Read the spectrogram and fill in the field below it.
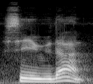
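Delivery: ciudad said fast as two syllables, siu-DAD; quick Spanish ciudad. Shown as a demonstration. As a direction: glide the i and u together in ciudad. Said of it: "it is a quick pronunciation".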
